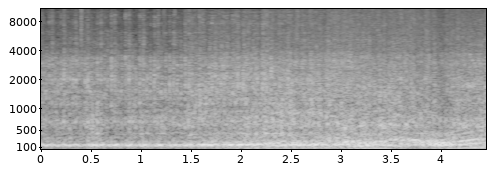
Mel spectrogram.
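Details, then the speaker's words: 1988 Johnson Evinrude 6 hp two-stroke outboard, running in a test barrel after a suspected high-speed circuit blockage cleared: steady buzzy note with small rev rises, no misses or sputters; runs well, still a little picky at low speed. "revs up goes in here it needs to be on the water not in the barrel the Smoke's getting to it it's running good"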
